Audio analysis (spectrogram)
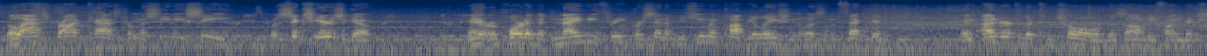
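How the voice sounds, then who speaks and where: A man reading a scripted first-person horror story as an audio drama narrator, grave and dramatic with deliberate phrasing. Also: mid-range voice, rough recording. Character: male survivor recounting a zombie fungus apocalypse. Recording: amateur narration over music. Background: music.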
